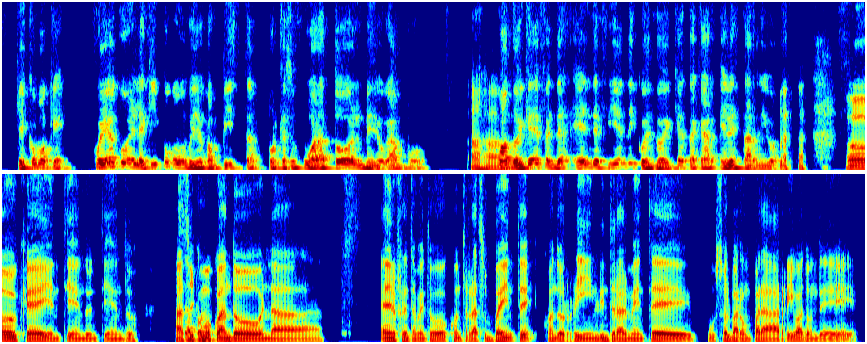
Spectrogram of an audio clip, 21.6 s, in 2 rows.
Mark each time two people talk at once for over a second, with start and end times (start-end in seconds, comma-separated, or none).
none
